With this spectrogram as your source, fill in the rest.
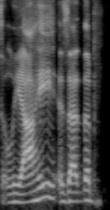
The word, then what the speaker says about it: Leahi: apologize for pronouncing it Lehi it's leahi is that the correct pronunciation you guys can go with whatever it's it's a Hawaiian word here it's leahi all right leahi I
